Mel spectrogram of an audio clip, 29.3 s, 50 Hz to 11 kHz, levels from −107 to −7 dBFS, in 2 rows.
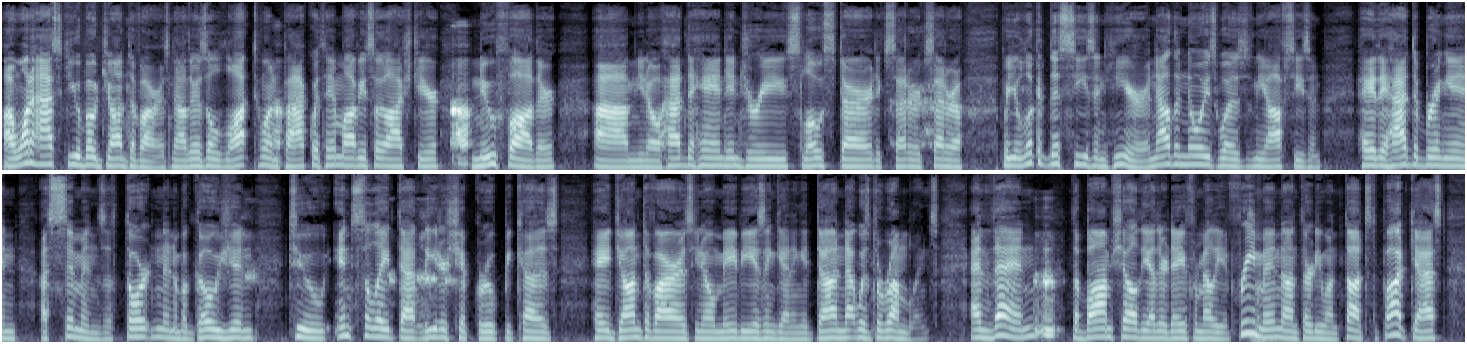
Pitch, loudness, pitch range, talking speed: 140 Hz, -24 LUFS, 130-150 Hz, 200 wpm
